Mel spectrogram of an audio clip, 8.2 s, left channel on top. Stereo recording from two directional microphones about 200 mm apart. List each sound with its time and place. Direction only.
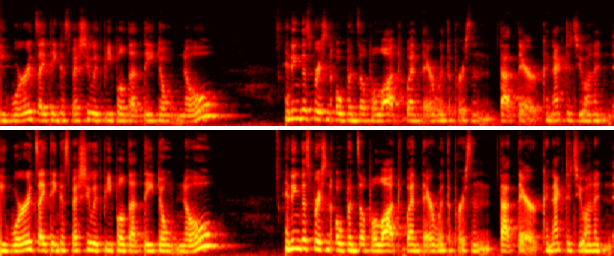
0.0 s speech: 45° right (ahead or behind)
3.8 s speech: 40° right (ahead or behind)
